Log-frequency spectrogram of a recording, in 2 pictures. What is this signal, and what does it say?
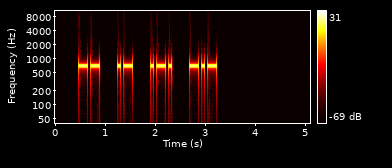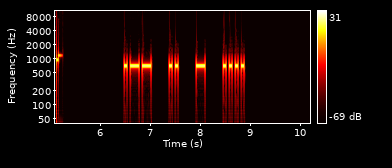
Morse code, heard as a keyed tone, about 20 wpm, spaced as for 15 wpm, 700 Hz. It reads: MARK WITH
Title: 2x Character Spacing - Top 300 Words - 20wpm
